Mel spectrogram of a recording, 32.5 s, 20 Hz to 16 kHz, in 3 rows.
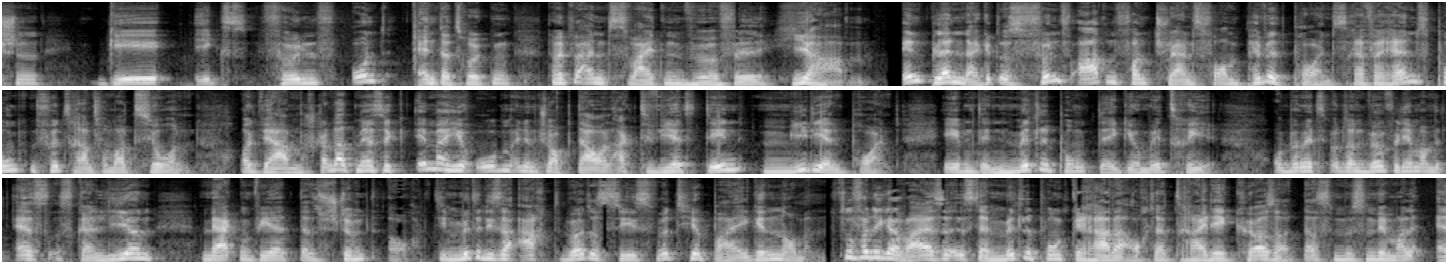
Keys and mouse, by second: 0.8 g, 1.4 x, 2.0 5, 3.1 Return, 14.9-19.6 drag, 21.8 s.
